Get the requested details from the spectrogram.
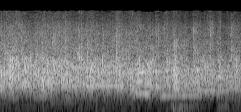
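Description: A large audience at the Greenbelt Festival claps steadily at the end of a talk, a dense, sustained wash of applause that stays loud and even throughout without any voices standing out.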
